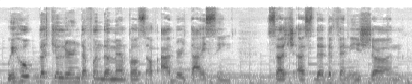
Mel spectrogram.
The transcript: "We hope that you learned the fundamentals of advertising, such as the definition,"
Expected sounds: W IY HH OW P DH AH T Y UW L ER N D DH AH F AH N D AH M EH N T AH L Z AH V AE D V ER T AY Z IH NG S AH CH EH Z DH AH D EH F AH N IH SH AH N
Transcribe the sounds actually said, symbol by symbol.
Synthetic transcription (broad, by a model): W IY HH OW P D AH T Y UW L ER N D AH F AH N D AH M EH N T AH L S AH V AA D V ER T AY S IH NG S AH CH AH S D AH D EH F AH N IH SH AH N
